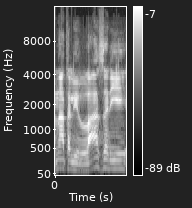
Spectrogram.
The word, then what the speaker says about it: Nathalie Lazzari: Estou recebendo aqui a Nathalie Lazzari. É essa a pronúncia, Nathalie?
